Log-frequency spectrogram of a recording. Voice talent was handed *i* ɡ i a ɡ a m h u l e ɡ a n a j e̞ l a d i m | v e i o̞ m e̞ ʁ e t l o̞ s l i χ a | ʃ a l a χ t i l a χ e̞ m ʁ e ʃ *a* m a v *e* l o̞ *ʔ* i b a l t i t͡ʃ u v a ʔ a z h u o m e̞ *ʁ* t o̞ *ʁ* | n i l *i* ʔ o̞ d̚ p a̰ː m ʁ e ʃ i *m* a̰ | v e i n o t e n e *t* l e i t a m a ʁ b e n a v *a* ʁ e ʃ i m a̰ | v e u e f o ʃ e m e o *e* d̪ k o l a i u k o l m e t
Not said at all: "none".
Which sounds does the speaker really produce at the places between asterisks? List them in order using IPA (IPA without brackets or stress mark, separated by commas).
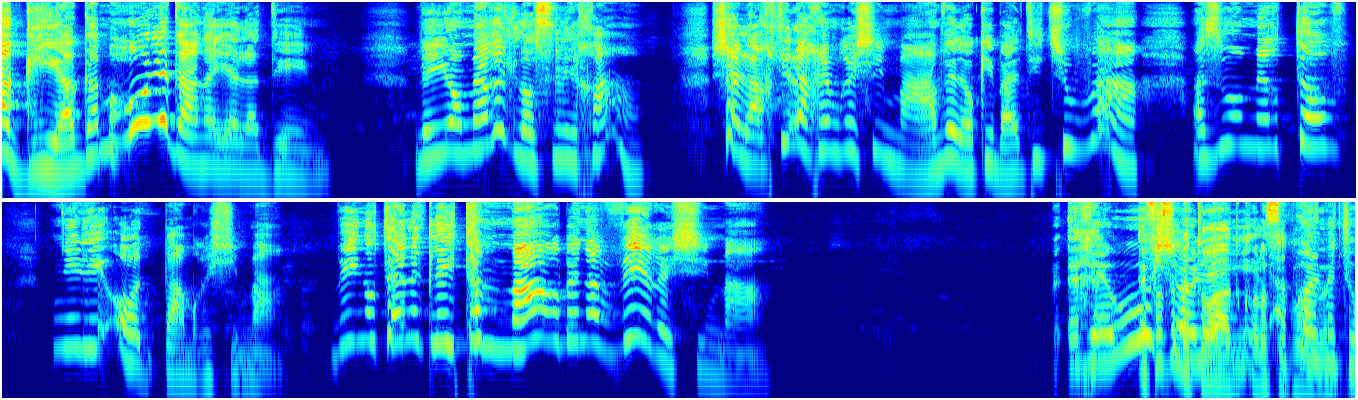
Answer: a, i, e, k, ʁ, v, i, m, t, i, a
